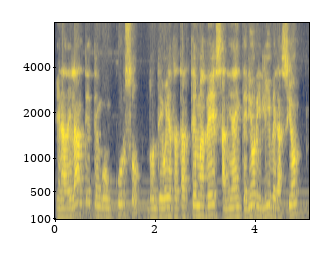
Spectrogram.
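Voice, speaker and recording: A man's voice: mid-range voice, steady tone, moderate pace, music in the background. A man, a pastor, speaking fervently as a guest on a podcast and repeating phrases for emphasis. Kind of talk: preaching guest in a podcast conversation. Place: Chile.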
